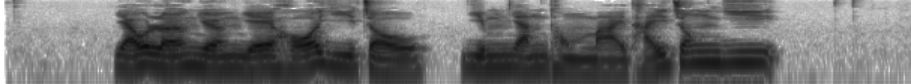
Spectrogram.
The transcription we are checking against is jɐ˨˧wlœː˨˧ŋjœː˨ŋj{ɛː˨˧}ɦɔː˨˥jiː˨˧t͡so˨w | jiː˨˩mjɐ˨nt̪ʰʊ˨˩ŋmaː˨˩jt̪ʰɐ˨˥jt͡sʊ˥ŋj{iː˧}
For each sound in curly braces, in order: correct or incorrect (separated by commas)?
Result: correct, incorrect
